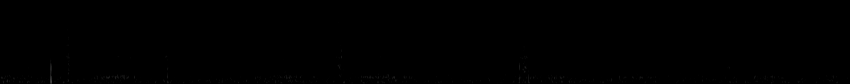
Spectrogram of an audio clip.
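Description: Near silence with a handful of faint scratchy ticks, a few seconds apart: a metal crochet hook catching and pulling yarn through stitches.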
